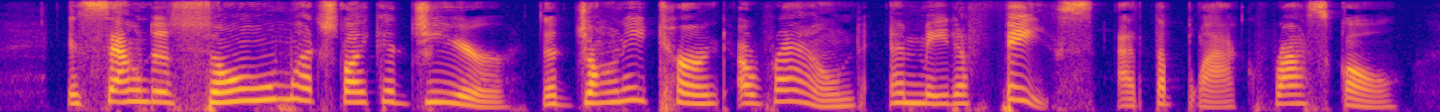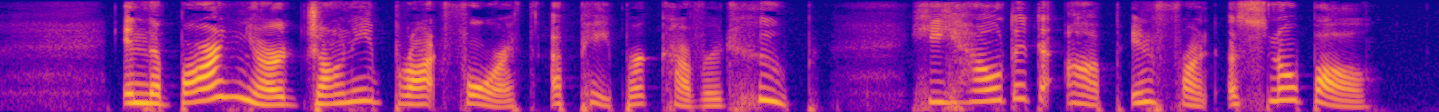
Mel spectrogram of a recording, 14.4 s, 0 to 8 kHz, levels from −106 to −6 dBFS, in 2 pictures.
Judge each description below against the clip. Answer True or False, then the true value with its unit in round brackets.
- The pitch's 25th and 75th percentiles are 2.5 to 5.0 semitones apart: False (5.5 semitones)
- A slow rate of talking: False (155 wpm)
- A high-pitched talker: True (245 Hz)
